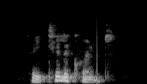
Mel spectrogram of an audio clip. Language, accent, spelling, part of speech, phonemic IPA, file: English, Southern England, fatiloquent, adjective, /feɪˈtɪləkwənt/, LL-Q1860 (eng)-fatiloquent.wav
- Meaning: prophetic; speaking of fate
